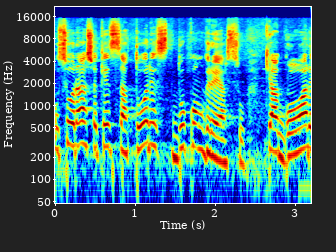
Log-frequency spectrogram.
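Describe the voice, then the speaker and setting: Somewhat breathy speech from a woman, moderate in pace, with ordinary pitch variation. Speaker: journalist interviewer. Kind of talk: political interview. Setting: video call.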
